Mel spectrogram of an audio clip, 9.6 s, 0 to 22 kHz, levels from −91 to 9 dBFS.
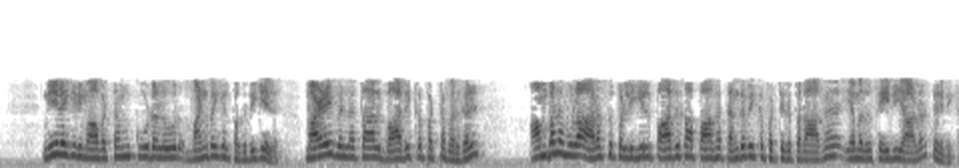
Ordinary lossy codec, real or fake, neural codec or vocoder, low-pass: MP3, 24 kbps; real; none; 3.6 kHz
